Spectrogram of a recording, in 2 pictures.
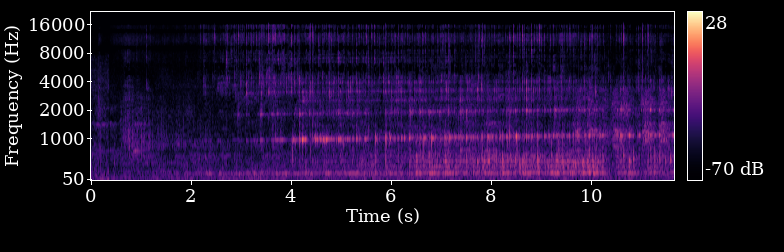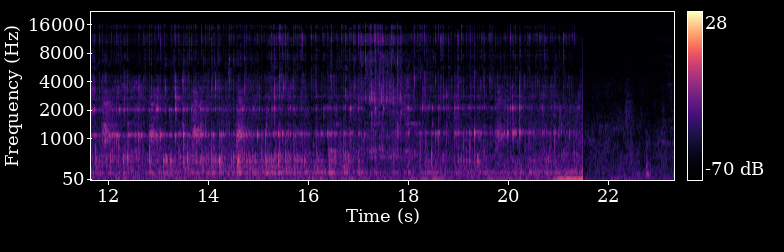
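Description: A saucepan of water and coffee grounds heating on a gas burner with a faint hiss that grows as it nears the boil. About halfway through, the coffee is poured from the pan through a cloth strainer into a jug, a steady trickle of liquid that cuts off abruptly near the end.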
